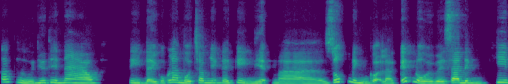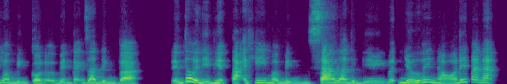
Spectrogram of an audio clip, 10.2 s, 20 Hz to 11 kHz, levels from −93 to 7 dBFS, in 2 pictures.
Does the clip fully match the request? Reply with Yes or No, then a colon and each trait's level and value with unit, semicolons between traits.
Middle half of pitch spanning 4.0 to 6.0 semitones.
Yes: average, 4.5 semitones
